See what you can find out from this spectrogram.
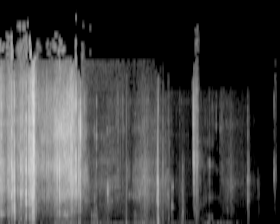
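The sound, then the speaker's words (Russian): A loud, crisp crunch of a snowman biting off its own carrot nose in hard frost, followed by a few quieter crackling chews that fade out over a couple of seconds. “Снеговик в большой мороз откусил себе сам нос.”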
